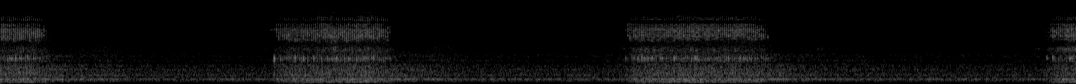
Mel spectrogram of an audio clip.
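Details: Person with very loud, harsh snoring: hissing snores about every 3.5 seconds, roughly 17 a minute, over a steady low background hum; snoring.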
